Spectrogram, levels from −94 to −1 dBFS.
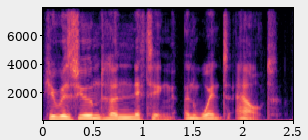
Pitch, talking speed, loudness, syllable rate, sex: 125 Hz, 170 wpm, -17 LUFS, 4.5 syllables/s, male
